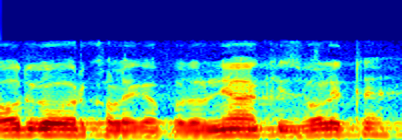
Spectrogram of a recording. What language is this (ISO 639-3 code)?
hrv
